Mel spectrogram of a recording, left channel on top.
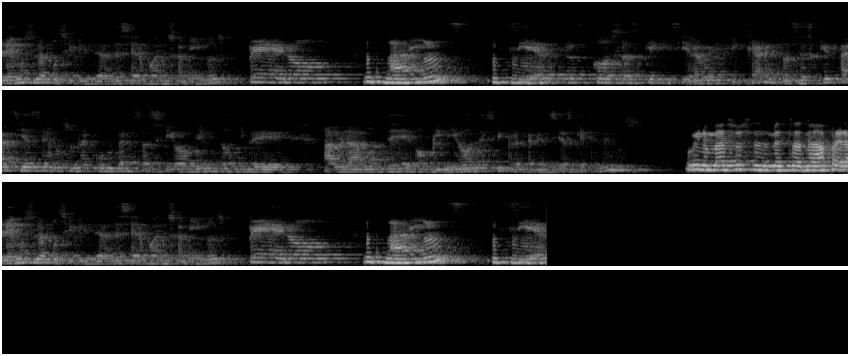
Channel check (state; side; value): drops out; right; at 5.5 s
